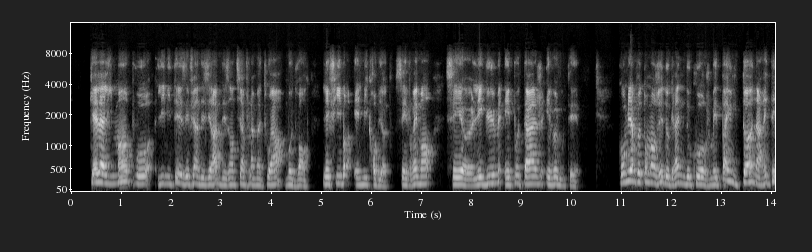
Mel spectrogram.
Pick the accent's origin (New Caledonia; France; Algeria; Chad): Algeria; born there; Ah, je ne suis pas du Maroc, moi, je suis né en Algérie.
